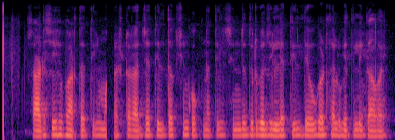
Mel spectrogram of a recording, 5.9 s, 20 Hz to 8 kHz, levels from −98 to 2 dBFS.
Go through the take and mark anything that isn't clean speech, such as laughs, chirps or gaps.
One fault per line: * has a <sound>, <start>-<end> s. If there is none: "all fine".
* has a dropout, 1.6-1.7 s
